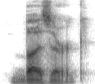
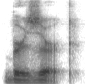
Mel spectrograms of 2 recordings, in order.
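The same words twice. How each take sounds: First: "berserk," with no R in the first syllable; "berserk," opening on a plain buh; alternative pronunciation. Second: "Berserk." with R in both syllables; "Berserk." with the first R sounded; standard pronunciation. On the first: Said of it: "Some people might also say something like". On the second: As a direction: say "Berserk." as ber-ZERK. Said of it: "that's also okay". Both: Shown as a demonstration.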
